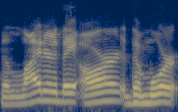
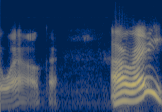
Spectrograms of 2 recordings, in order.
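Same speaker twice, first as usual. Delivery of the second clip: startled, caught off guard, swooping pitch; 3 semitones higher than usual. Retelling a reaction to a tense text: imitating own taken-aback reaction. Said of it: "and I'm just like".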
